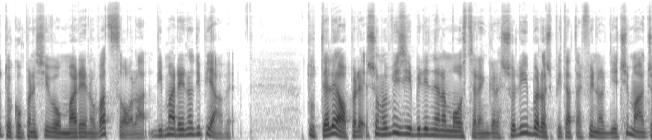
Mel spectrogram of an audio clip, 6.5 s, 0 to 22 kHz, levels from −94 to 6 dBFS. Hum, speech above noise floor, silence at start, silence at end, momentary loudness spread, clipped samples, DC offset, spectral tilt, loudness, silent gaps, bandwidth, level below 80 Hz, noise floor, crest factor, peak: none; 36 dB; 0 s; 0 s; 8 LU; under 0.1%; under 0.1%; -6 dB/octave; -25 LUFS; none; 19.5 kHz; -62 dBFS; -61 dBFS; 22 dB; -4 dBFS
